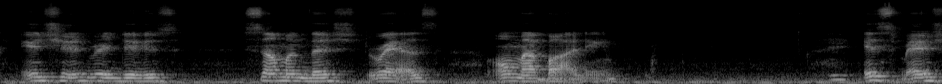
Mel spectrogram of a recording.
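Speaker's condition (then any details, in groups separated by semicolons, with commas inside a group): ALS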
